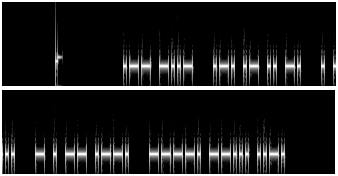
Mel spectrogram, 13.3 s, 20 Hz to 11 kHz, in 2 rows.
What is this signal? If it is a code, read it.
Morse code, heard as a keyed tone, about 20 wpm, 700 Hz. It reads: WX RAIN ES TEMP 97F
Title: Practice QSO - Exchange 2 - Info - 20wpm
